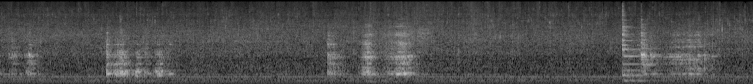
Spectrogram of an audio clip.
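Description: Meatballs fry in a pan with a constant sizzle, broken by several louder bursts of spatter and scraping as they are turned, heard close without talk.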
